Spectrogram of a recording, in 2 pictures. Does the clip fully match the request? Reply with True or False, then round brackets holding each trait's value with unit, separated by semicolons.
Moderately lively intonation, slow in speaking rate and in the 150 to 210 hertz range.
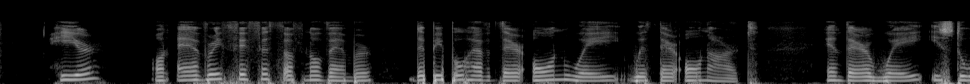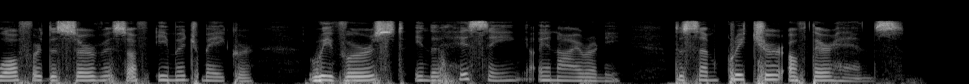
False (2.3 semitones; 120 wpm; 185 Hz)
